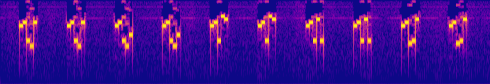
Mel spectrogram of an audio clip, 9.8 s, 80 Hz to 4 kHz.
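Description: Five-tone selective call (ZVEI), heard as quick runs of five tones, tones of about 70 ms. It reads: 89319 89319 89315 89315 89330 89330 89303 89303 89230 89230
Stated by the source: ZVEI five-tone call received by SDR.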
